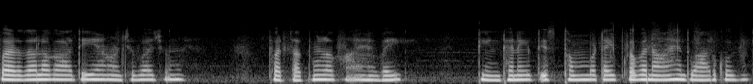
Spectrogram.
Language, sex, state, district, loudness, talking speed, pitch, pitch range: Hindi, female, Chhattisgarh, Jashpur, -14 LUFS, 165 wpm, 215 Hz, 210-220 Hz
